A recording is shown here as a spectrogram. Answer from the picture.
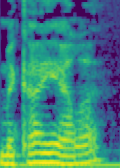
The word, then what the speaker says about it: Michaela: So the pronunciation is Michaela. It's actually meant to be Hebrew, but it's pronounced the same way in Spanish and Italian.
